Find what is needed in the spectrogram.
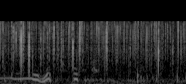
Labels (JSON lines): {"label": "biophony, cascading saw", "recorder": "SoundTrap 600 or HydroMoth"}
